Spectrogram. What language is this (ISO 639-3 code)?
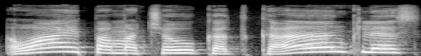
lit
